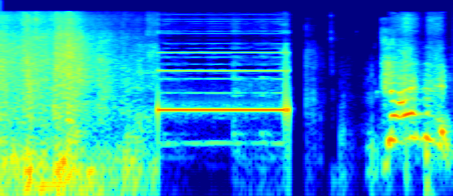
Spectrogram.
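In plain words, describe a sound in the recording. A steady high test tone beeps.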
